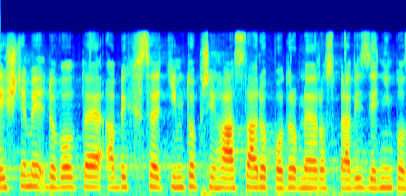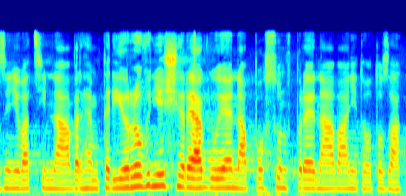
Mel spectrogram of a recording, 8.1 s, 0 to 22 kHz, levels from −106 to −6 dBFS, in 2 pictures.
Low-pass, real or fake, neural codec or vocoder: 10.8 kHz; real; none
